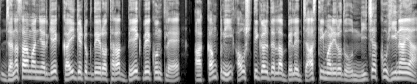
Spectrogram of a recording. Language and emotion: Kannada, disgusted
